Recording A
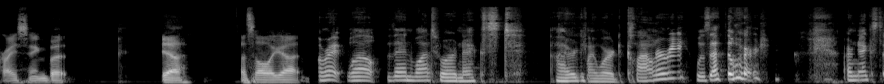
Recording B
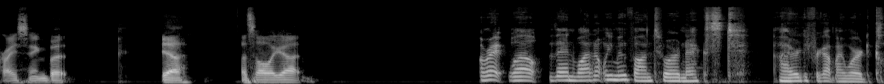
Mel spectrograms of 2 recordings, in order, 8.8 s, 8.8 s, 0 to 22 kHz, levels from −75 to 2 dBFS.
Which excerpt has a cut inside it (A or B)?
A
